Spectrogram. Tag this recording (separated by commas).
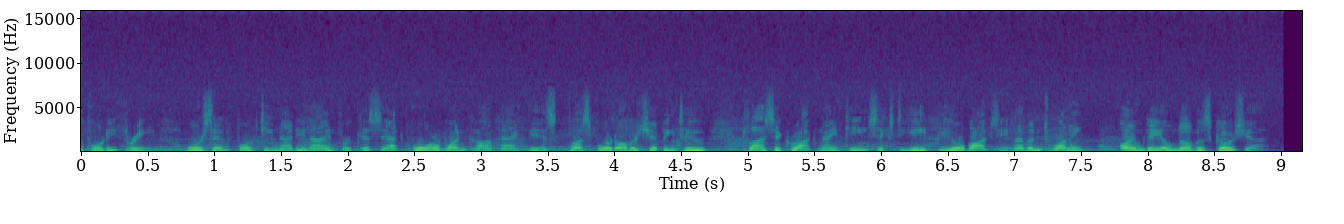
Music, Speech, Song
